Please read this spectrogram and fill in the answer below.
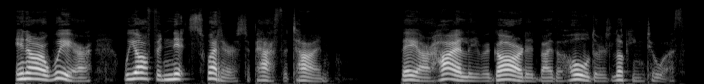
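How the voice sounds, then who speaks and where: A woman uses a put-on character voice at a medium pitch. The recording is very clean, with a silent background. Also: moderate pace. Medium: read story. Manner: calm, slow and deliberate.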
